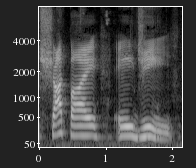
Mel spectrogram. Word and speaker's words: Shot by AG: Today I have with me Adam from Shot by AG. Did I say that right? – You did.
